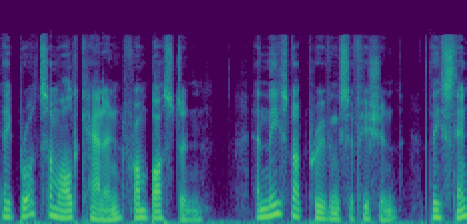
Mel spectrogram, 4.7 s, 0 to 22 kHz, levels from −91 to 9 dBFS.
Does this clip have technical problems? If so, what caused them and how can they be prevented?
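Yes: a 34 ms gap at a join of encoded pieces, 4.26 to 4.30 s, from untrimmed encoder padding; unlike a dropout, speech resumes where it stopped. Trim encoder delay and end padding before joining, or encode the whole piece in one pass.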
